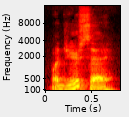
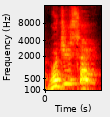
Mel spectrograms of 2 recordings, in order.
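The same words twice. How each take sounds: First: Said in the usual way. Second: High-pitched grandma demanding an answer; questioning grandma. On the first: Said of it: "I was like". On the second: Retold or imitated. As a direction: imitate her with a sharp rise. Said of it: "She's like".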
